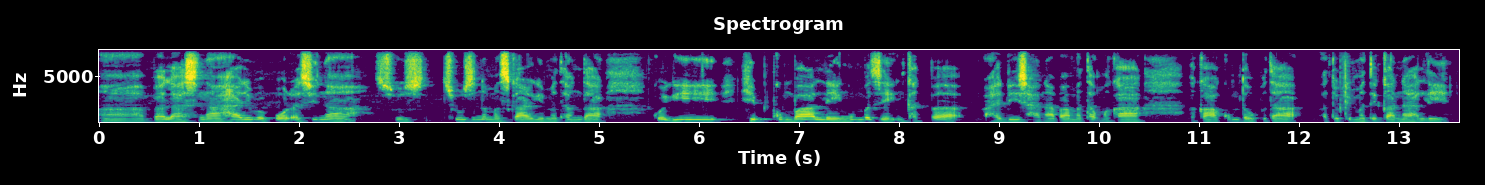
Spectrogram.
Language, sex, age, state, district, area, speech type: Manipuri, female, 45-60, Manipur, Bishnupur, rural, spontaneous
